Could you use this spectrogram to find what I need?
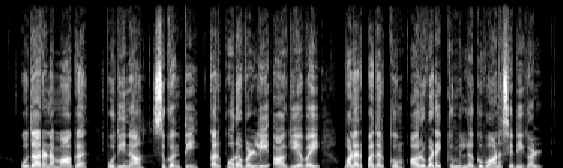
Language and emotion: Tamil, neutral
